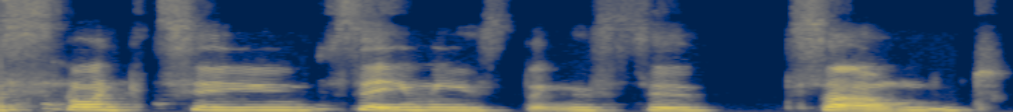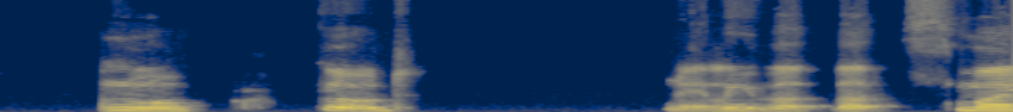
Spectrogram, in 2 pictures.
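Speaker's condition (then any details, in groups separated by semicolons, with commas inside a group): Cerebral palsy; very difficult to verbalize thoughts, speaking harder than for others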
